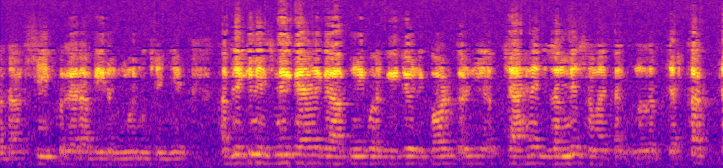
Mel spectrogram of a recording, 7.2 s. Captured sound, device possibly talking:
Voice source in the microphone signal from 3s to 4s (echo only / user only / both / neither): echo only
